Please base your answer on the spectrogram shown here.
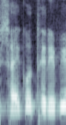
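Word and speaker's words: psychotherapy: the word of साइकोथेरेपी साइकोथेरेपी में हमारा पी क्या है साइलेंट है वाई एस पी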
